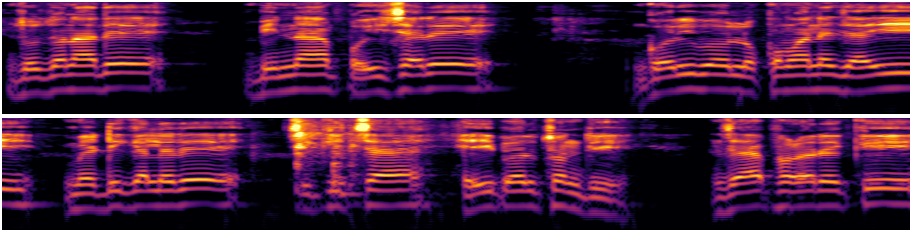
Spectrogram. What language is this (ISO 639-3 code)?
ori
